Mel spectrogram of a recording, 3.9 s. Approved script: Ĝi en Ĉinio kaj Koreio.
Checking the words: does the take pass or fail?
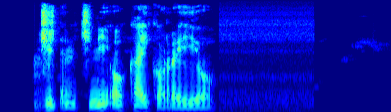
pass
